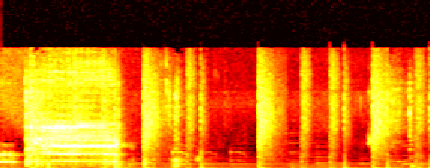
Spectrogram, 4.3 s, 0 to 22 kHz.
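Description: Soft background music. Under it are light clicks and a short rushing noise about a second long near the start, as the Thermomix TM6's lid is unlocked and lifted off its mixing bowl.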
